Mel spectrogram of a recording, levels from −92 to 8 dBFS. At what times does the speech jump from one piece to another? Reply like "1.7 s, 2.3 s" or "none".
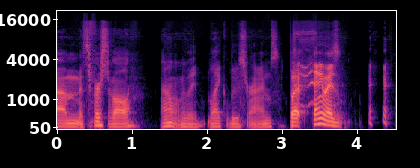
none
